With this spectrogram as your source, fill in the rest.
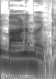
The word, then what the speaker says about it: बाणभट्ट: बाणभट्ट ने ही हर्षचरित लिखी है, ठीक है, गलत प्रोनाउंस मत करिएगा, ये बाणभट्ट है।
